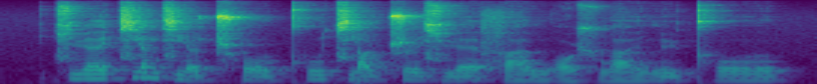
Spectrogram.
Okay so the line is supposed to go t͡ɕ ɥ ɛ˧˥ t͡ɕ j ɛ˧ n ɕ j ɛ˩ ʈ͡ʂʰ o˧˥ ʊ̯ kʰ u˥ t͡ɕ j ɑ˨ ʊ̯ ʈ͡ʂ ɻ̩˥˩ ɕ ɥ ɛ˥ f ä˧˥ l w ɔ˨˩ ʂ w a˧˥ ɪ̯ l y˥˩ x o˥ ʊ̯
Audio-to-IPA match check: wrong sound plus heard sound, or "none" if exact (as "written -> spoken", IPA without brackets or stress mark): x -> kʰ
